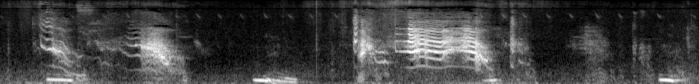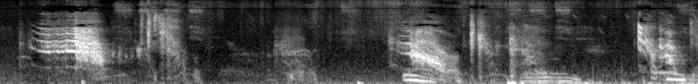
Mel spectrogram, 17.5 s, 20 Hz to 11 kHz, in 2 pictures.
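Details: Lions of the Windmill pride, a group with eight cubs, recorded 20 February 2024: harsh, harmonic-rich vocal bursts of one to two seconds, some rough and rasping, others falling in pitch, recurring irregularly with quiet gaps between.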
